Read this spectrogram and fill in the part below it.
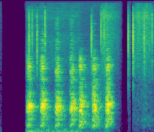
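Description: Minecraft chickens cluck in a quick run of six evenly spaced clucks, clear and close, followed by a couple of softer, scratchier clucks trailing off at the end.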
